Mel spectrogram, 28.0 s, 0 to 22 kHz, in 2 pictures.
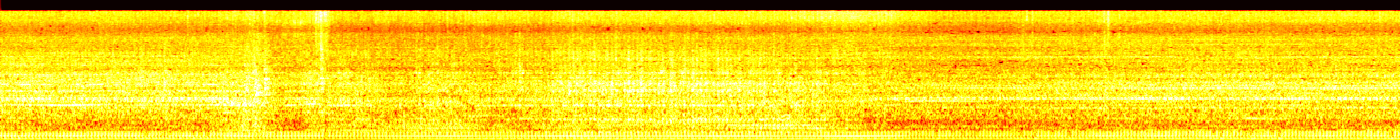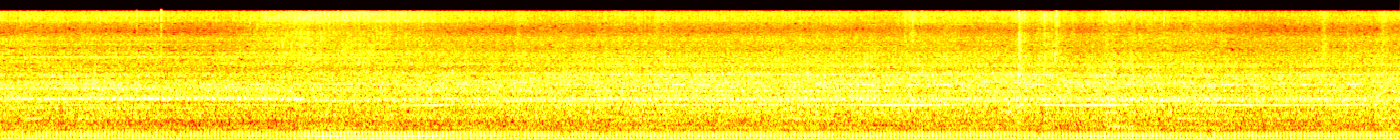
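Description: Engine of a Rayco RG 1625 stump grinder running steadily, its note shifting a few times as the cutter wheel takes changing load at the stump. There are a few sharp ticks about three seconds in.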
